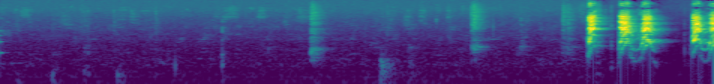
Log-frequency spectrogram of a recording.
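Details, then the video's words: Young puppy barking loudly at his chew toy indoors: quiet scuffles first, then a burst of three sharp, high barks near the end, with a person coaxing beforehand. "barking at his chew toy"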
